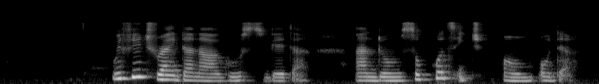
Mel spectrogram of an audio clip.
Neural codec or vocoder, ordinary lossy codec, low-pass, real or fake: codec, 24 kHz, 1.2 kbps, DualCodec; none; 7.2 kHz; fake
